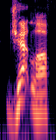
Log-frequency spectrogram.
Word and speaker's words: Dyatlov: I checked Dyatlov before we started, and I've been pronouncing that correctly, as it would be pronounced in Russian.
